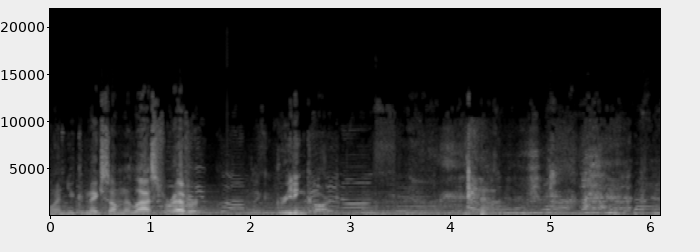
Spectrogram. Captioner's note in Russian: смеется над собой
